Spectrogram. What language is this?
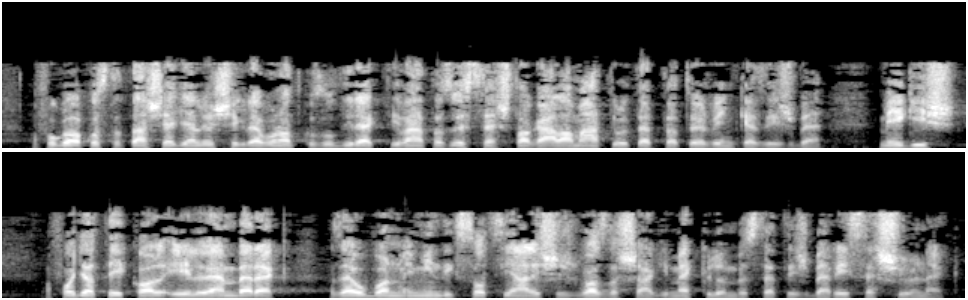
Hungarian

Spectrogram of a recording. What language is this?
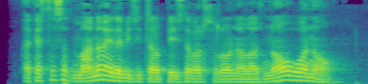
Catalan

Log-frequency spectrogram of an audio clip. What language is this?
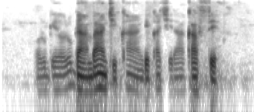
Ganda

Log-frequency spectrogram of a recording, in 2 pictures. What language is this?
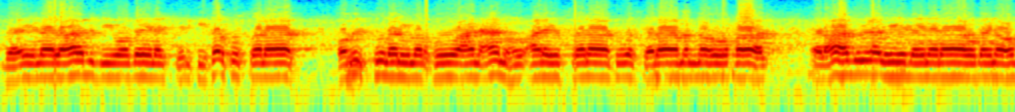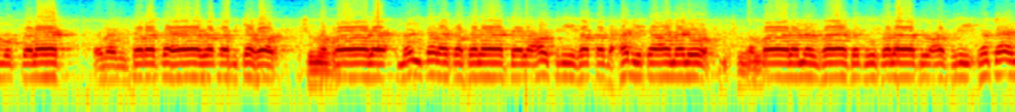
Arabic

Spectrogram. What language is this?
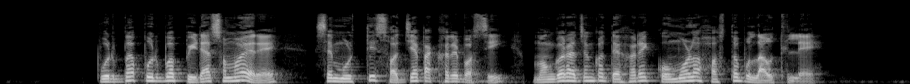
Odia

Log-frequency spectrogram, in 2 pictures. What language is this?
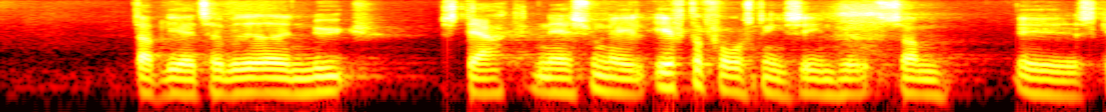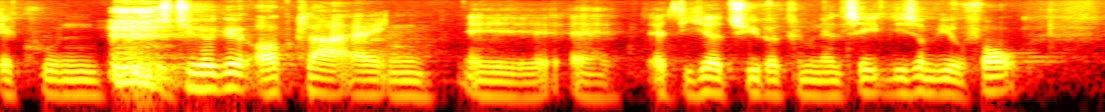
Danish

